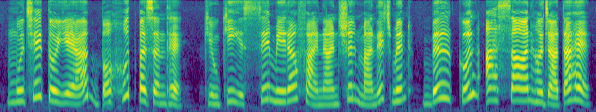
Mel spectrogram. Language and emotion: Hindi, happy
